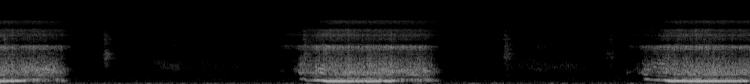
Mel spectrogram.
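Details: Loud, low rattling snores on each breath in, with quiet exhalations between, about 17 breaths a minute, from a person asleep after practising the 4-7-8 breathing technique, recorded on a phone; ordinary snoring.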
